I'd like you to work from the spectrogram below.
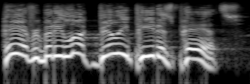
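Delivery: high mock-taunting kid voice. Kid on the field trip taunts Billy, in a high mock jeer. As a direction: jeer like a schoolyard brat. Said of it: "and a kid goes".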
